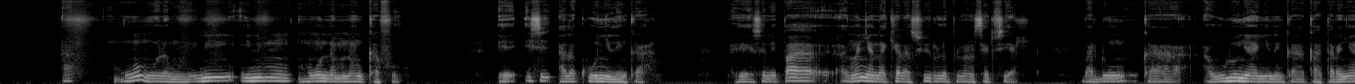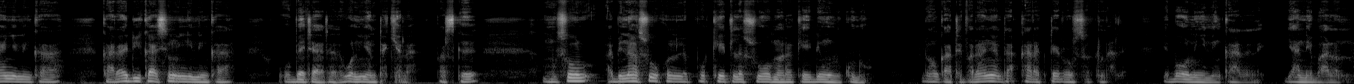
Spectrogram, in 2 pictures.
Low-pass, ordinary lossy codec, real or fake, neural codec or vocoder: none; none; real; none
